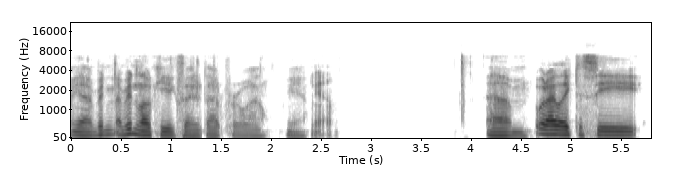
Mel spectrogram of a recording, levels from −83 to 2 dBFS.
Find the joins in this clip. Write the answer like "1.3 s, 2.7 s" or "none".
1.3 s, 4.7 s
